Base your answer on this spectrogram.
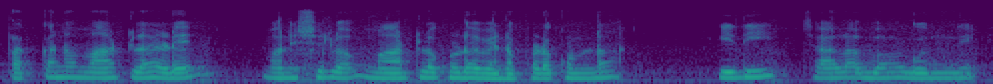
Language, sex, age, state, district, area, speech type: Telugu, male, 18-30, Andhra Pradesh, N T Rama Rao, urban, spontaneous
